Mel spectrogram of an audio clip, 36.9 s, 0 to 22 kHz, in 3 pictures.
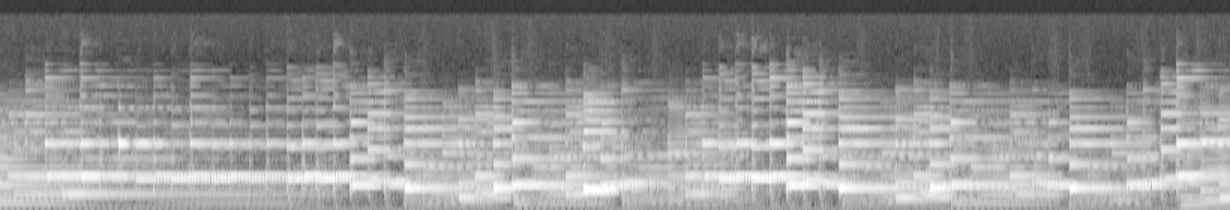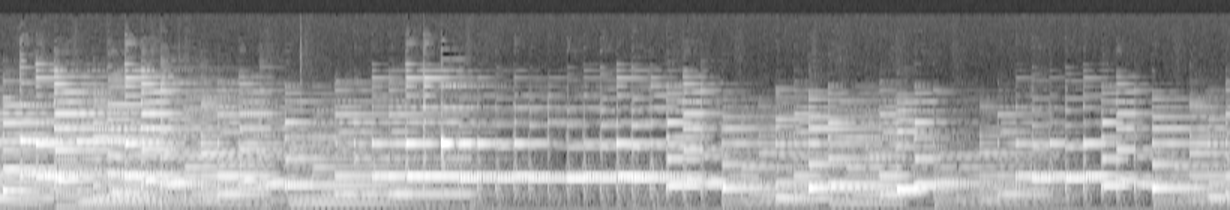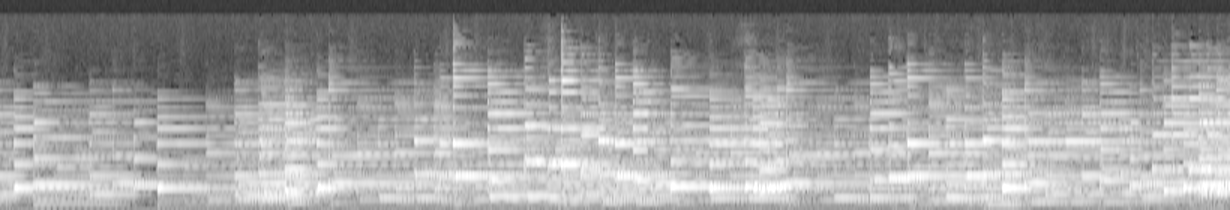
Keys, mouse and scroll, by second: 1.2 click, 2.4 click, 3.5 click, 4.9 Escape, 7.8 s, 9.3 click, 10.0 click, 10.9 click, 12.4 typing, 12.8 Return, 14.0 Escape, 15.2 click, 17.1 click, 18.0 click, 18.6 Escape, 19.1 s, 19.8 click, 20.8 click, 22.8 click, 23.0 Escape, 23.8 s, 24.1 click, 25.3 click, 26.4 click, 26.6 Escape, 27.4 s, 28.0 click, 29.6 click, 30.4 click, 30.8 Escape, 31.7 click, 32.9 click, 33.5 t, 34.6 click, 35.9 click, 36.7 t.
